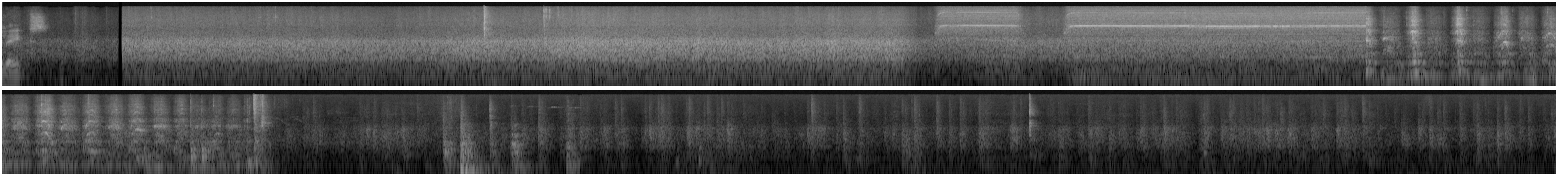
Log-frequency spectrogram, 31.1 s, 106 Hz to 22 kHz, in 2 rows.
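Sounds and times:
steady rush of noise: 0:00.0 - 0:12.3
cordless drill whining: 0:09.3 - 0:17.0
hacksaw cutting plastic pipe: 0:10.6 - 0:18.2
thump: 0:20.0 - 0:21.4.

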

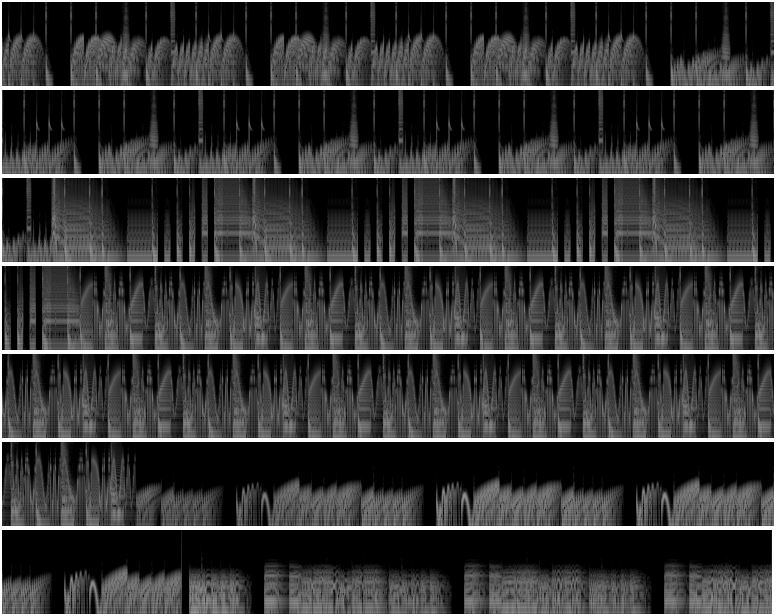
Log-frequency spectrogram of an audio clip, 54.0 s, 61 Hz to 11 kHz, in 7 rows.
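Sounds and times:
fast repeating synth pulses: 0:23.3 - 0:54.0
muffled low synth line: 0:24.0 - 0:54.0.

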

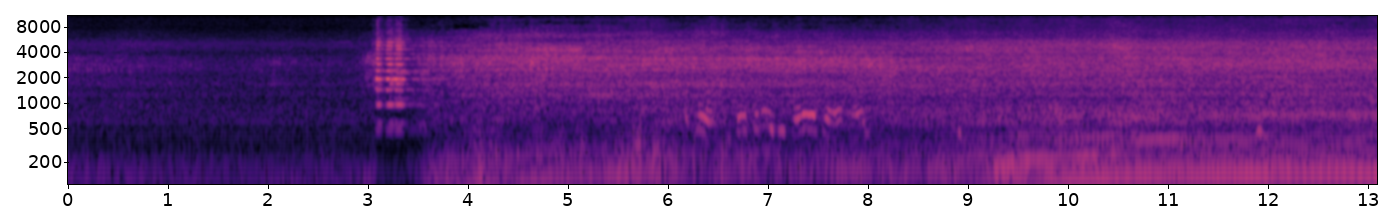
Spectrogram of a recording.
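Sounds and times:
truck engine revving: 0:00.0 - 0:13.0
truck engines running: 0:00.0 - 0:13.0
truck horn toot: 0:03.0 - 0:04.1.

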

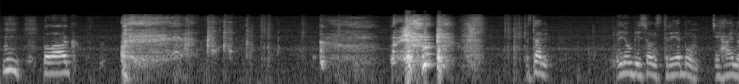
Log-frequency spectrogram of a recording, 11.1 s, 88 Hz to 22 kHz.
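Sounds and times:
man's wheezing laughter: 0:01.8 - 0:03.6.

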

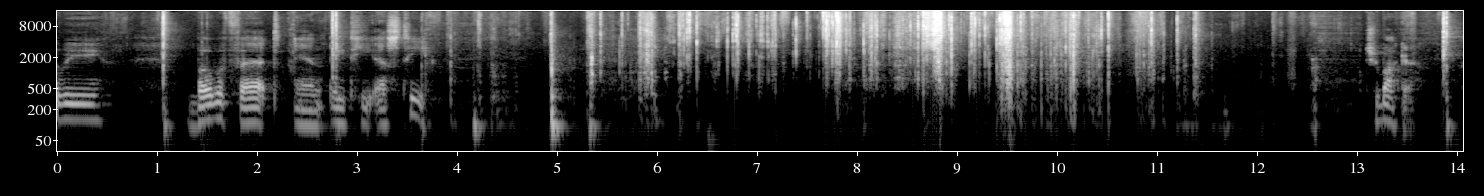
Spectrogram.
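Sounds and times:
foil wrapper tearing and crinkling: 0:05.6 - 0:11.5.

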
